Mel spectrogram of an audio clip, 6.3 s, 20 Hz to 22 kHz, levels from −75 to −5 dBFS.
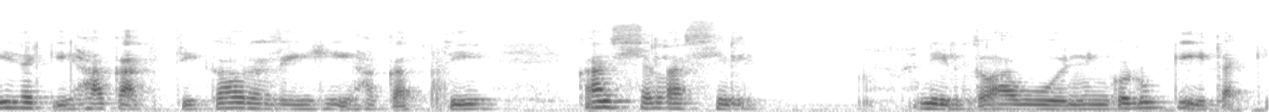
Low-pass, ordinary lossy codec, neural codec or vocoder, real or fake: none; none; none; real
